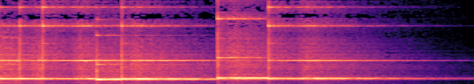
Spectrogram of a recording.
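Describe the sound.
Short chime jingle of several bright, bell-like struck notes, each ringing on and overlapping the next, the tones holding steadily before fading away at the end.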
